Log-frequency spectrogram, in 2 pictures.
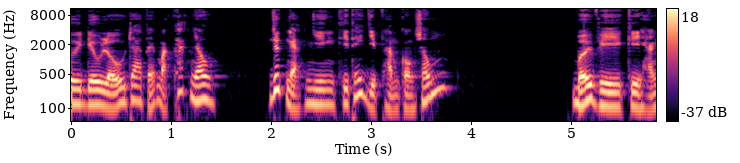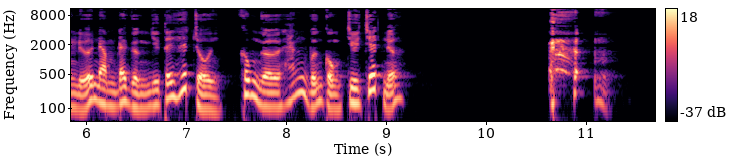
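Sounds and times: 
speech: 0.0 - 3.8, 5.0 - 9.3
man coughing up blood: 10.6 - 11.4.

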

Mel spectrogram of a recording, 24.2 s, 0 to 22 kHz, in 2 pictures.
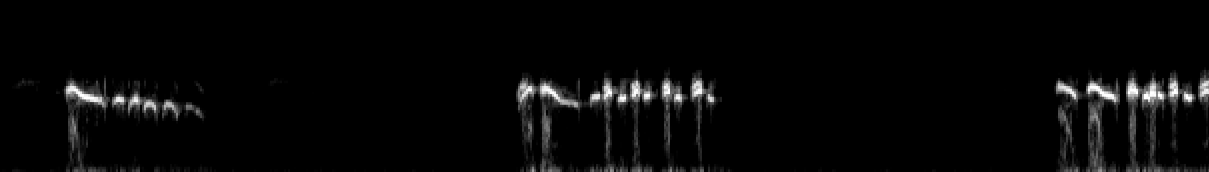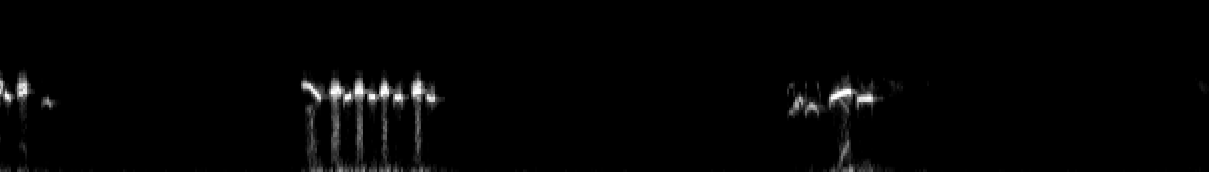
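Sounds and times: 
orange-headed thrush whistled song: 0.0 - 3.4, 5.1 - 7.4, 9.4 - 14.4, 15.1 - 18.1, 19.9 - 22.6.

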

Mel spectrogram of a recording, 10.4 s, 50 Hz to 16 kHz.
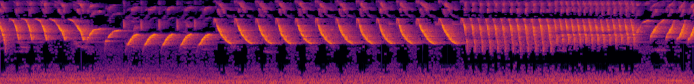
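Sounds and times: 
privately kept canary singing rapid rolling trills: 0.0 - 10.3.

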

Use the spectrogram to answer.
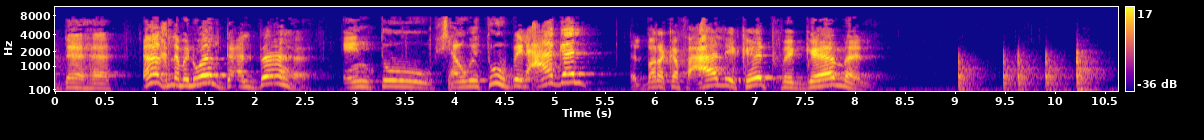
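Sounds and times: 
speech: 0.1 - 8.2
firm solid knocking on a door: 9.0 - 10.6.

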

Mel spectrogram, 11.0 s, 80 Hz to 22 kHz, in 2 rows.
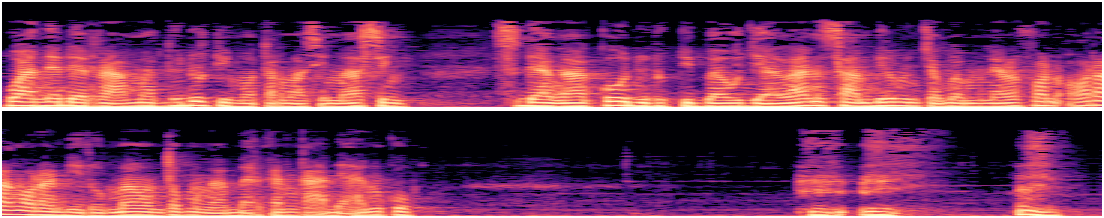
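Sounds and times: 
speech: 0.1 - 7.7, 9.5 - 10.9
person beside a roadside clearing their throat: 9.5 - 10.9.

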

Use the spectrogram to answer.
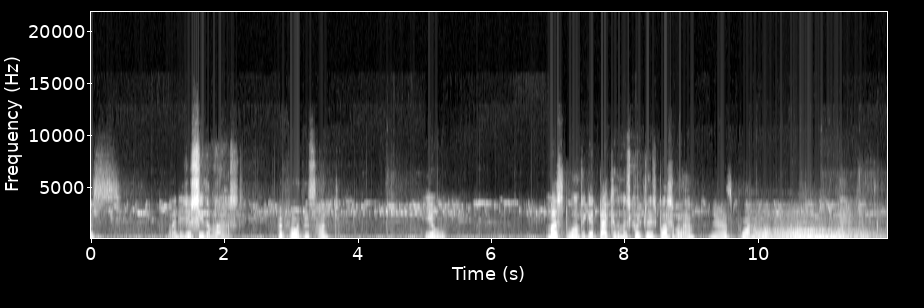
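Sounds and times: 
speech: 0.0 - 0.4, 1.2 - 3.8, 5.0 - 5.4, 6.8 - 10.3
lioness roaring: 9.8 - 11.9.

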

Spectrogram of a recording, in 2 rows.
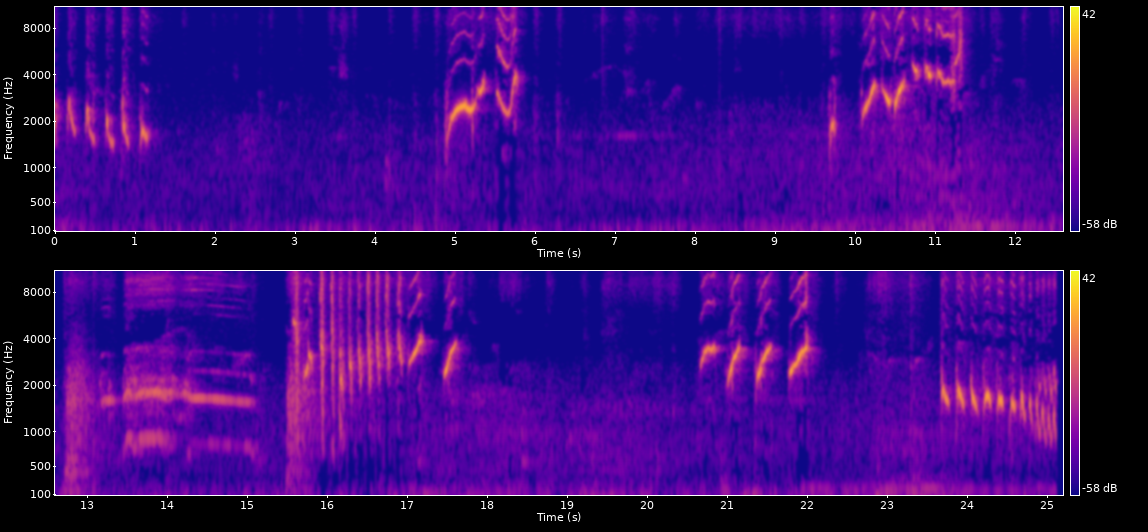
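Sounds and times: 
Greater Green Leafbird singing varied phrases: 0.0 - 1.4, 4.8 - 6.0, 9.6 - 12.2, 15.6 - 17.8, 20.6 - 22.2, 22.8 - 25.0.

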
